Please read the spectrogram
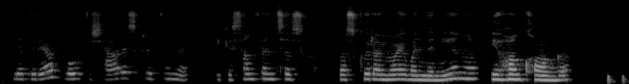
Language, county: Lithuanian, Klaipėda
